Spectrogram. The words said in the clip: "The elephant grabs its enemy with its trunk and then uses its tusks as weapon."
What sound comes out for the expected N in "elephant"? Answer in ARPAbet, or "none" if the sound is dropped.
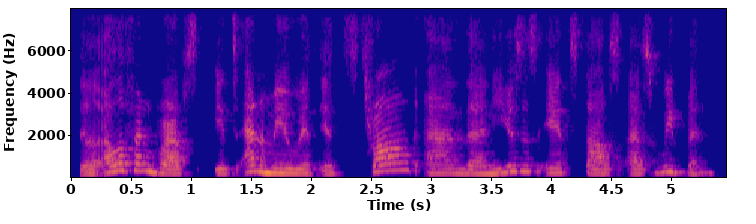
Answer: N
